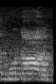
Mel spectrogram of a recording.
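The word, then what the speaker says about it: monarch: जैसे अगर उसका प्रोनाउंसिएशन जैसे मोनार्क है, मोनार्क, अब उसमें का आया है, मोनार्क में क्या आया है, का। इसका प्रोनाउंसिएशन क्या आया, का।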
